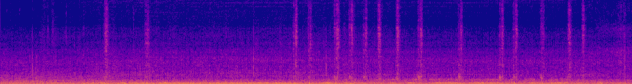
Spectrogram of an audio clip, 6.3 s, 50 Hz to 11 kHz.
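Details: 2012 Hyundai Azera 3.0 V6 with P0300 random/multiple cylinder misfire and intermittently flashing check-engine light, before repair: uneven, lumpy idle with irregular stumble as a cylinder drops out.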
